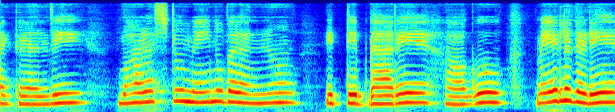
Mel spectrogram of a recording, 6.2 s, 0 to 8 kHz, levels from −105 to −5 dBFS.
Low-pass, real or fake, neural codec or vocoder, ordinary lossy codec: 7.2 kHz; fake; codec, 24 kHz, 1 kbps, SNAC; none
